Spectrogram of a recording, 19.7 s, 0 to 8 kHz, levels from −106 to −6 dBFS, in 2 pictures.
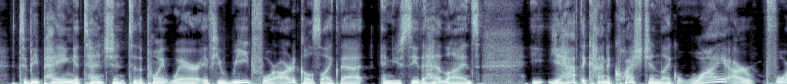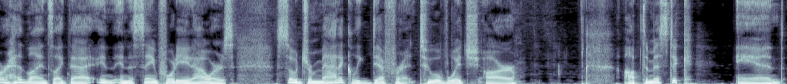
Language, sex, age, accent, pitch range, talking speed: English, male, 40-59, American, 110-135 Hz, 145 wpm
